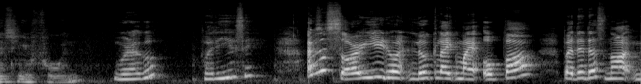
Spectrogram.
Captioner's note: speaks korean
